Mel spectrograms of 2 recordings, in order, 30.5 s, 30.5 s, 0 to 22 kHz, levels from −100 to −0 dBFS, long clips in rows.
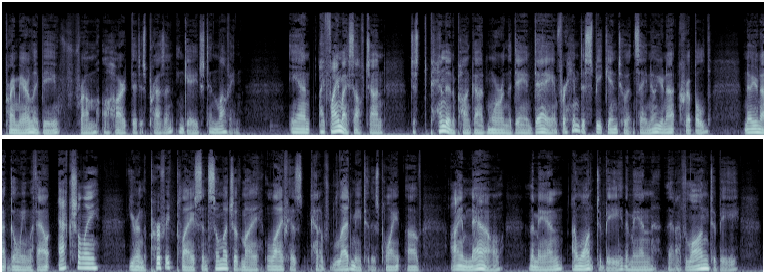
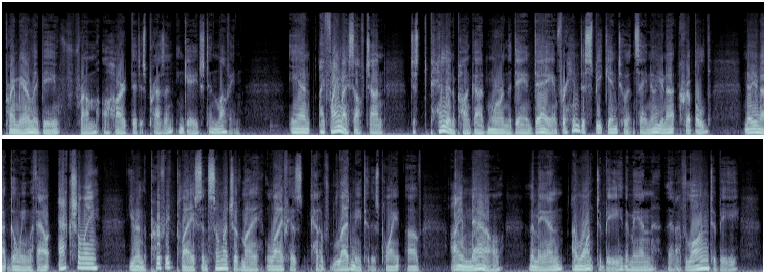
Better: first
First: none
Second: distortion; slight; 5% of the sound clipped

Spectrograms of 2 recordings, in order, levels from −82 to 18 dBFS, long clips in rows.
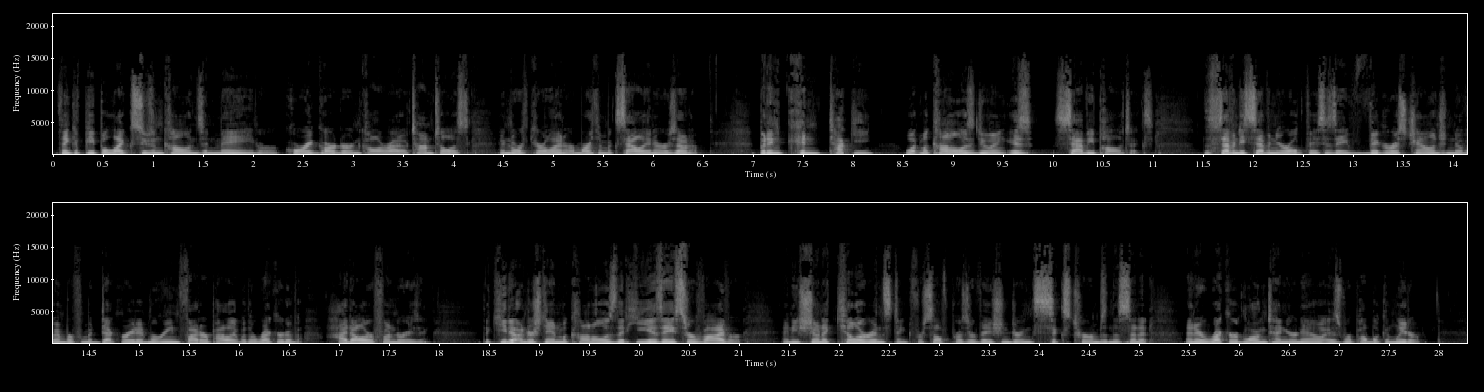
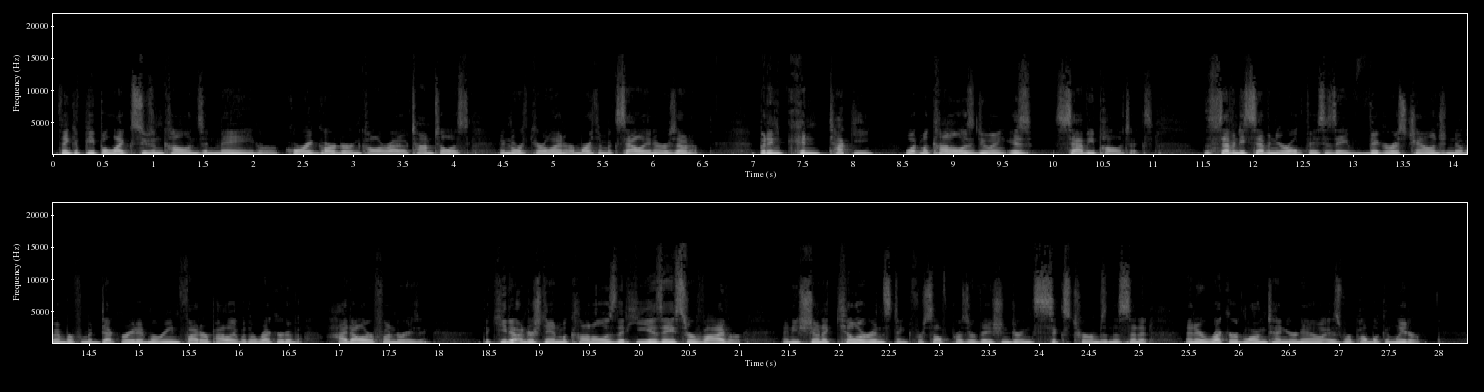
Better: first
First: none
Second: muffled; slightly; fading above 1.5 kHz

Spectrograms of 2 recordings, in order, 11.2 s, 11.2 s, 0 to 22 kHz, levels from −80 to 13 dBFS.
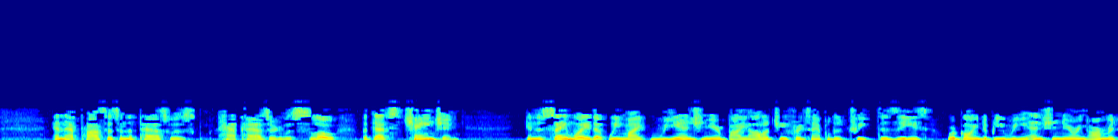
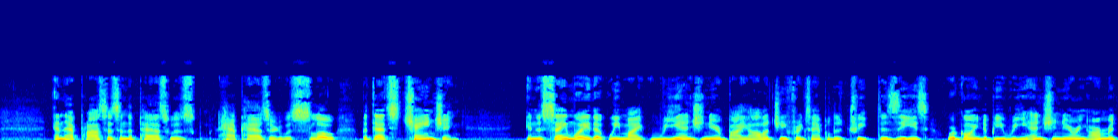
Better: second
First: garbled, watery; badly; nothing above 5 kHz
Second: garbled, watery; slightly; nothing above 10 kHz

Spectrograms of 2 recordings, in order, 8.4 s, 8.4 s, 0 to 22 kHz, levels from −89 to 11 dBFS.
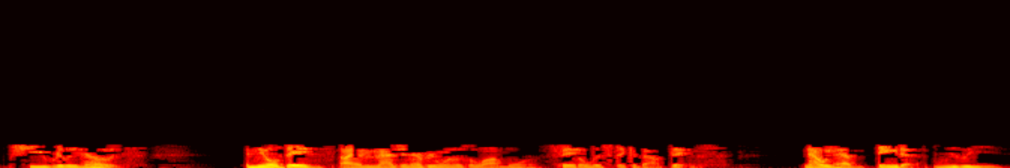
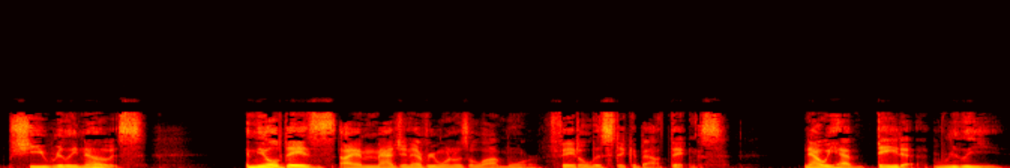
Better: second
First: garbled, watery; badly; nothing above 3 kHz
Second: garbled, watery; slightly; nothing above 6 kHz

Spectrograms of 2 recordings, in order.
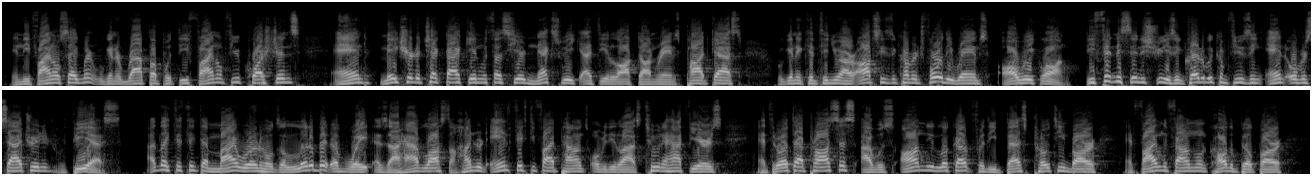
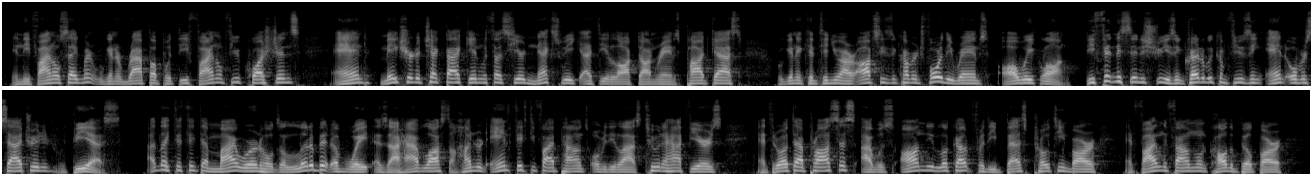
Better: second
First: distortion; slight; 7% of the sound clipped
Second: none

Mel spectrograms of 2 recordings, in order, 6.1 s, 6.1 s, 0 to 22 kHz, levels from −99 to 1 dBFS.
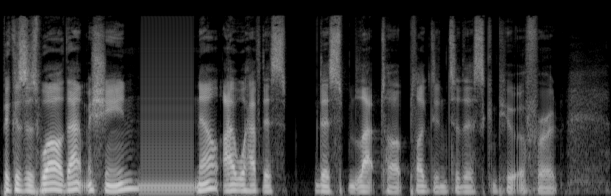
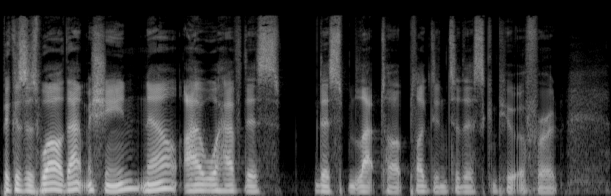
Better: second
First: audio freezing; at 1.5 s for 0.5 s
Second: none

